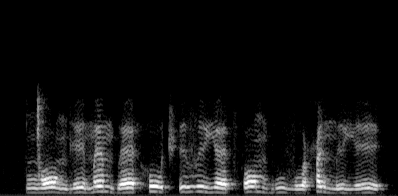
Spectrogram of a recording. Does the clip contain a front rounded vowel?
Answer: no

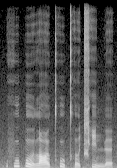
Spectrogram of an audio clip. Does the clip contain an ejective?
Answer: no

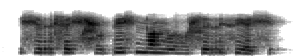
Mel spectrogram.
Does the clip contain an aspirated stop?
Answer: no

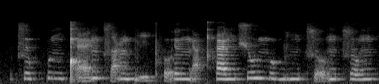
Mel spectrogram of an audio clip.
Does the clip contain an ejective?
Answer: yes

